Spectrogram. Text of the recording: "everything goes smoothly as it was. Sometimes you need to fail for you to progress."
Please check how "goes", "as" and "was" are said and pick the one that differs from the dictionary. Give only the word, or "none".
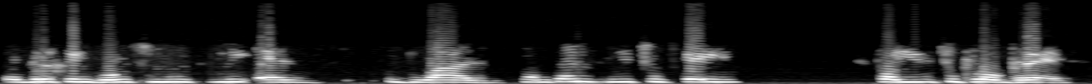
none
